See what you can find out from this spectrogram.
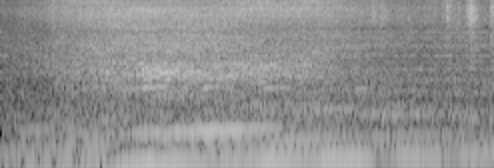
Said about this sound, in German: Die Reifen quietschen schon und das Fahrzeug fängt an sich zu bewegen und zwar in relativ kurzer Sukzession zu einer relativ hohen Geschwindigkeit.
